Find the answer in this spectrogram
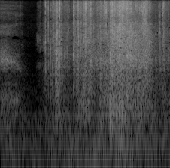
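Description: Small plastic bags of diamond painting drills crinkling as they are handled, starting about half a second in and running on as a dense, crackly rustle.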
